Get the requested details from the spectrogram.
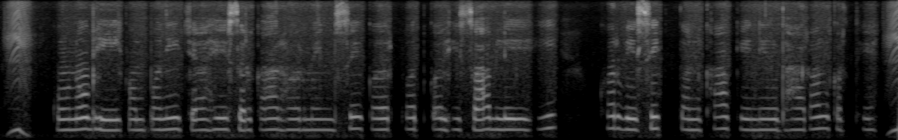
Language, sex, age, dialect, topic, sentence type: Chhattisgarhi, female, 25-30, Northern/Bhandar, banking, statement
